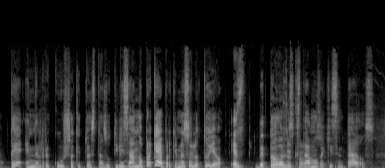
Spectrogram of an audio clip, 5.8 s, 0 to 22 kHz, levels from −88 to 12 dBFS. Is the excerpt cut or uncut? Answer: cut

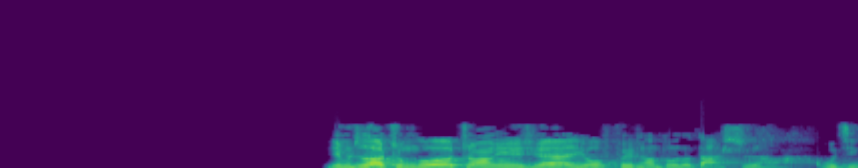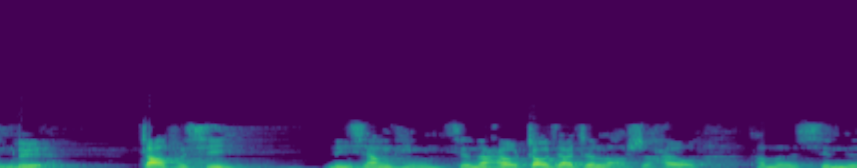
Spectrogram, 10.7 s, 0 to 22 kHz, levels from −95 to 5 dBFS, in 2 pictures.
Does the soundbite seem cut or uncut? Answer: uncut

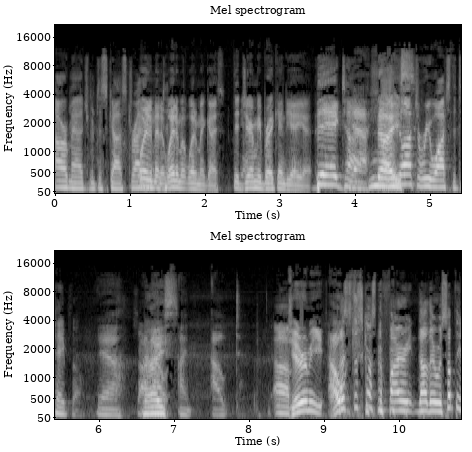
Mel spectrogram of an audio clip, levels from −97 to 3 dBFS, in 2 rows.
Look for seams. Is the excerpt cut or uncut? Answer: uncut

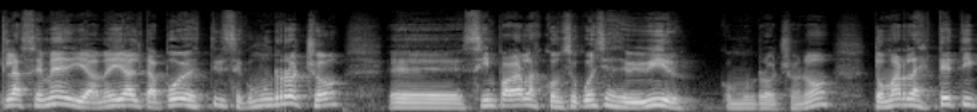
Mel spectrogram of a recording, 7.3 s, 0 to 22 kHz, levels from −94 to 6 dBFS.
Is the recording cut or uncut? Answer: uncut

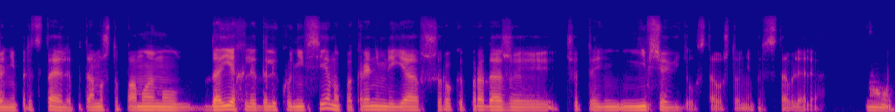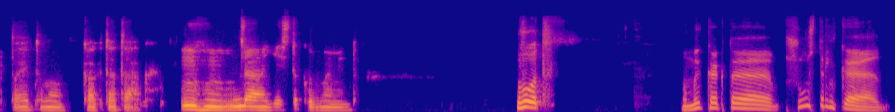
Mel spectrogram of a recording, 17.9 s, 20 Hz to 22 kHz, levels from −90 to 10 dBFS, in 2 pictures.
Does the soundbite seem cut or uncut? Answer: cut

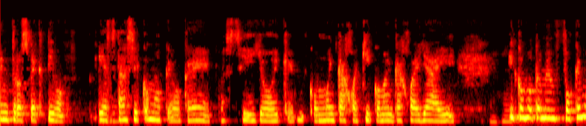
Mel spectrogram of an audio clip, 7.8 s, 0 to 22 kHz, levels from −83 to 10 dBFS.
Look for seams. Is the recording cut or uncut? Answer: uncut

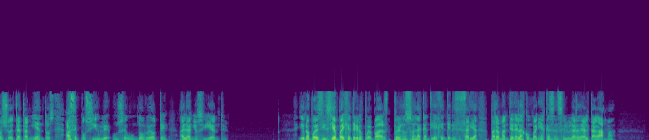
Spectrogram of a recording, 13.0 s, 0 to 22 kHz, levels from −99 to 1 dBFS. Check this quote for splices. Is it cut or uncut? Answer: cut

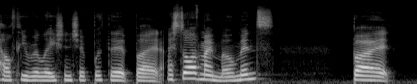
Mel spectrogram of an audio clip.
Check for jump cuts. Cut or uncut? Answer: cut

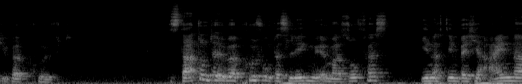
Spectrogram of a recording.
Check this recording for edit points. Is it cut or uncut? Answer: uncut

